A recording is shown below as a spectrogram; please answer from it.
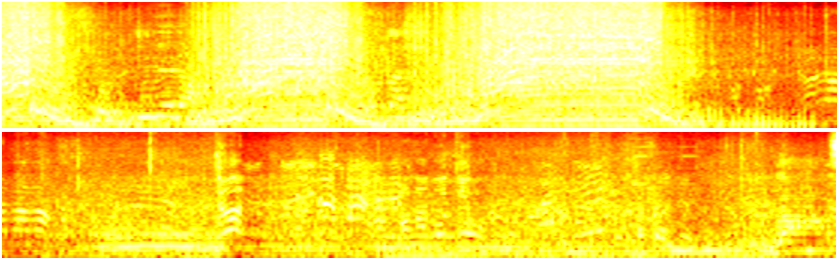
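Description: A hill climb motorcycle's engine screams at high revs on the slope, then cuts out as the engine breaks, leaving crowd chatter and an announcer talking over the background.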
